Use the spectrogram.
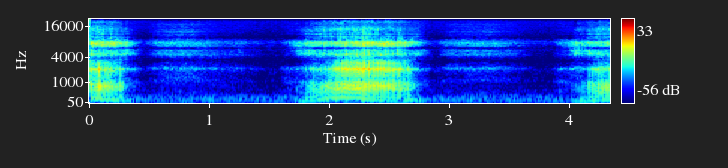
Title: Me Snoring 7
